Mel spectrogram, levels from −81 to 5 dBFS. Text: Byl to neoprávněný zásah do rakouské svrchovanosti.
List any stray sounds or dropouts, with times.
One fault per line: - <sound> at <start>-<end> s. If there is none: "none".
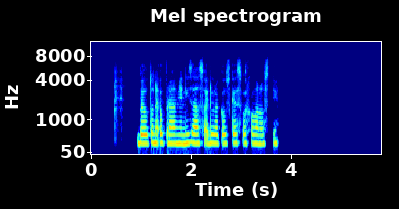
none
